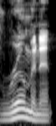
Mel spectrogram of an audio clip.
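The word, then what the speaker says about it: Roominant: It's Ruminant with 2 O's. So it's ROOMIN N-A-N-T.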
